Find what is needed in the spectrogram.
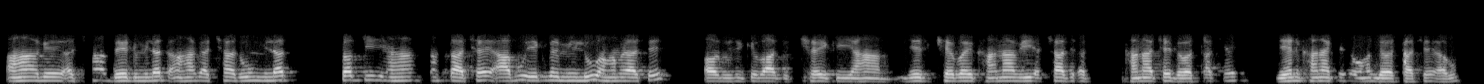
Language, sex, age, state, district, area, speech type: Maithili, male, 18-30, Bihar, Samastipur, rural, conversation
